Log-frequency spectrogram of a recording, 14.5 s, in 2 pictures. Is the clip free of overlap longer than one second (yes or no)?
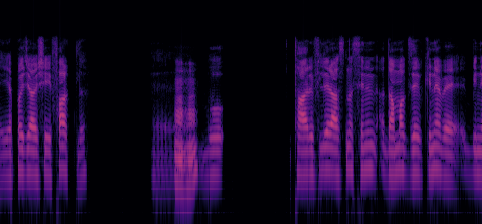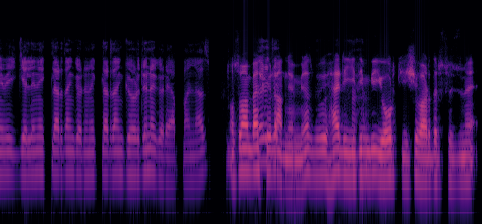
yes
